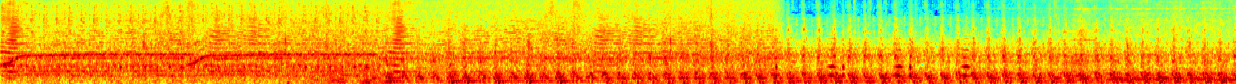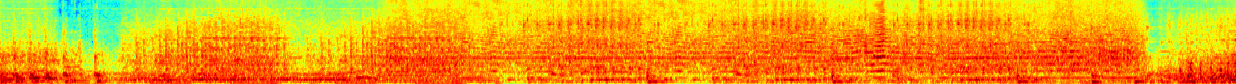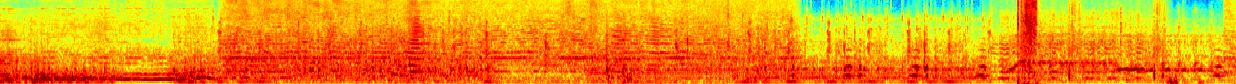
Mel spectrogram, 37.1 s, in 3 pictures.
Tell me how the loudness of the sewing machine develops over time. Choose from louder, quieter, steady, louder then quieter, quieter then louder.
steady.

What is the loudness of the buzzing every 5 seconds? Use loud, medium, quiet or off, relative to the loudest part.
medium, medium, medium, medium, loud, loud, loud, medium.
